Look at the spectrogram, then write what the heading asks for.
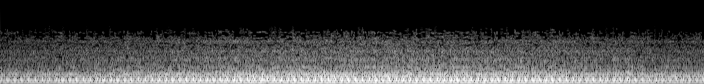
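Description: A bus engine runs while the bus is driving, a steady low rumbling drone with an even vibrating texture. It holds at a constant level throughout with no voices.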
